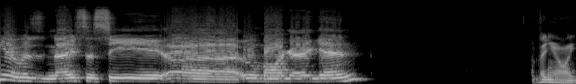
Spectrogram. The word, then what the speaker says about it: Umaga: It was nice to see Umaga again. I think you're only giving it 5 out of 5 because of William Regal pronouncing Umaga's name as Umanga.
